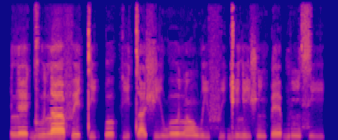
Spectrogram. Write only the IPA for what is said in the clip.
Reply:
l ɛ˧ ɡ u˦ l a˦ f e˦˨ t i˧ k͡p o˧ k i˧ t a˨ ʃ i˧ w o˦ l ɔ̃˦ w i˦ f i˧ ɡ i˦ l i˦˨ ʃ ĩ˨ k͡p ɛ˨˦ b ĩ˦˨ s i˨˦

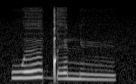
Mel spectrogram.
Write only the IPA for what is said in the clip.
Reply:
w əː ɡ͡ǃ ɛ n yː

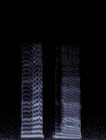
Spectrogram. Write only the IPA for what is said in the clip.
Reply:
l a˥˩ t̚ w a˨˩ p̚

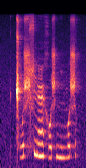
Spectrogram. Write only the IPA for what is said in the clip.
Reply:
ɡ͡ǁ ɔ ʃ ɬ ɪ ɾ æ̃ x ɔ ʃ ŋ ĩ ŋ ɔ ʃ

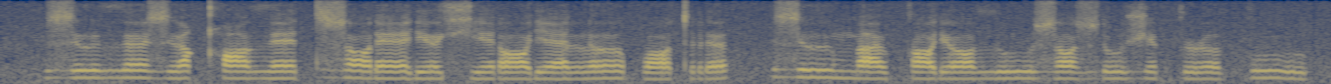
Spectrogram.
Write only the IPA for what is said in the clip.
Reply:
z ɯ ð ə z ɯ qʰ ɔ ð ɛ t z ɔ ɾ ɛ ɾʲ ə xʲ ɛ ɾ ɔ ɾʲ æ l ɤ p ɔ t r ə | z ɯ m a ʊ̯ k ɒ ɾʲ ɔ ð u z ɔ z ɾ u ʒ ə k ɹ ɤ k u

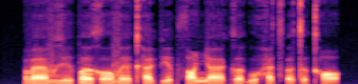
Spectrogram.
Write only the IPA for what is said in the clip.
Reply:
β æː v ɣ ɪː p ɜː x ʌː v ɛː kʰ æ pʲ ɛː p θ ɑ ɲ æː k ɜ ɠ ʊ h æ t͡sʼ ɜ t ə kʰ ɑ

